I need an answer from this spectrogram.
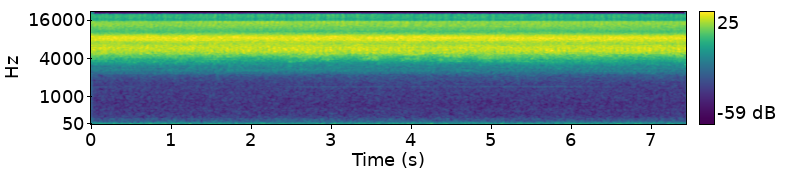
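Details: Along a wooded summer road in Japan, large brown cicadas, Minmin cicadas and others keep up a steady, high, sizzling drone with no pauses, a light low murmur beneath.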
